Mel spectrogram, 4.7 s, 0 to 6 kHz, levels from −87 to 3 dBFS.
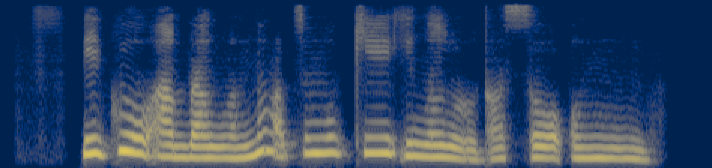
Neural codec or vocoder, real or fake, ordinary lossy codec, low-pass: codec, 16 kHz, 0.5 kbps, FreqCodec, larger model; fake; MP3, 48 kbps; 5.4 kHz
